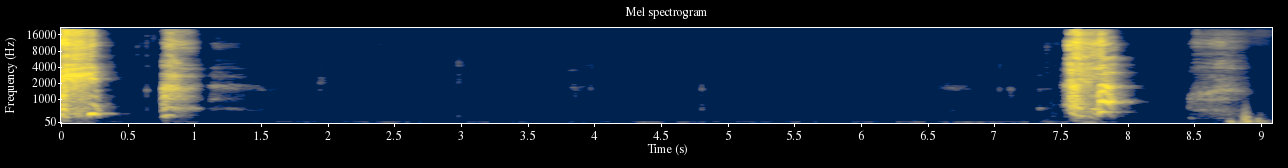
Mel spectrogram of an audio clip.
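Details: Three sudden explosive sneezes, two close together and one several seconds later, in a quiet room.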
